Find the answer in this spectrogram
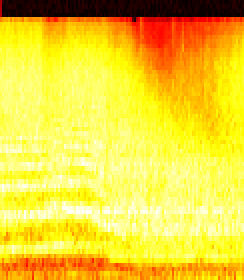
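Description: African elephant trumpeting: one long call that rises slightly and then slowly falls in pitch.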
